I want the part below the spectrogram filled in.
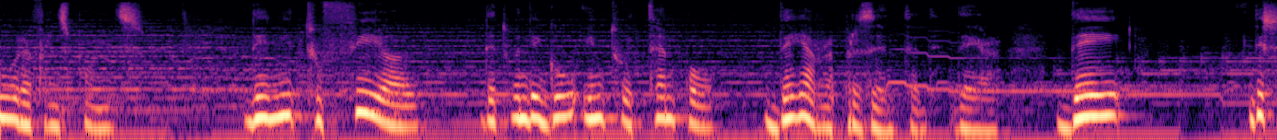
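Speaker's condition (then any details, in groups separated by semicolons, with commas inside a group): No condition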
